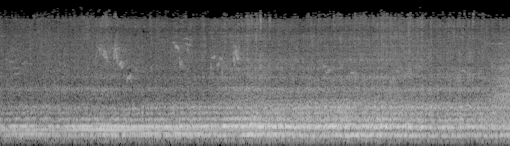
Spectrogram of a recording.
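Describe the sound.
A swarm of honeybees in flight gives off a continuous, even buzzing drone, with layered humming tones held steady throughout and no pauses.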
